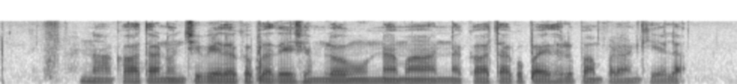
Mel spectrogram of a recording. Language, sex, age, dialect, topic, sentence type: Telugu, male, 18-24, Telangana, banking, question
